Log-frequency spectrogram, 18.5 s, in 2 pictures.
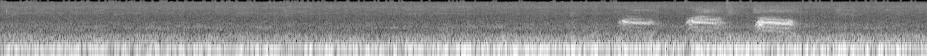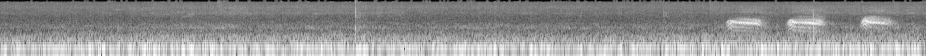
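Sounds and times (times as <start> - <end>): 
loud rumbling wind: 0.0 - 18.5
bird rough caws: 6.2 - 8.1, 16.5 - 18.4.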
